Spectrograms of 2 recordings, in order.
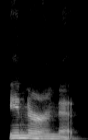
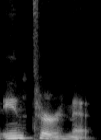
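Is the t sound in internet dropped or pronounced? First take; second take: dropped; pronounced. First: The t is dropped, sounding like inner-net. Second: The t is clearly pronounced in inter-net. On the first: "inglés americano se usa más decir inner" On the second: "en vez de internet"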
